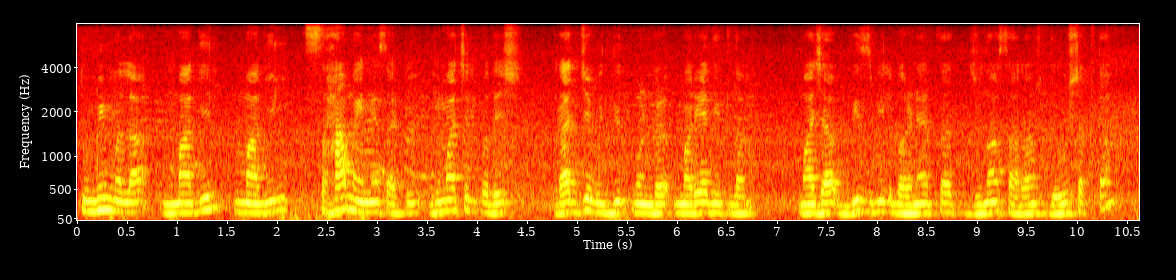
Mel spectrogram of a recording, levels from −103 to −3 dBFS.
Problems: none marked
